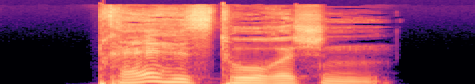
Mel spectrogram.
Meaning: inflection of prähistorisch: 1. strong genitive masculine/neuter singular 2. weak/mixed genitive/dative all-gender singular 3. strong/weak/mixed accusative masculine singular 4. strong dative plural
- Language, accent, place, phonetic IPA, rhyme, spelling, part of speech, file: German, Germany, Berlin, [ˌpʁɛhɪsˈtoːʁɪʃn̩], -oːʁɪʃn̩, prähistorischen, adjective, De-prähistorischen.ogg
